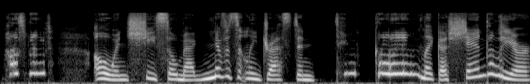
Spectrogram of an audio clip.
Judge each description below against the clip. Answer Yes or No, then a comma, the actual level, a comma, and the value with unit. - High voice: Yes, very high, 315 Hz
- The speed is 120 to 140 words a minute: Yes, slow, 135 wpm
